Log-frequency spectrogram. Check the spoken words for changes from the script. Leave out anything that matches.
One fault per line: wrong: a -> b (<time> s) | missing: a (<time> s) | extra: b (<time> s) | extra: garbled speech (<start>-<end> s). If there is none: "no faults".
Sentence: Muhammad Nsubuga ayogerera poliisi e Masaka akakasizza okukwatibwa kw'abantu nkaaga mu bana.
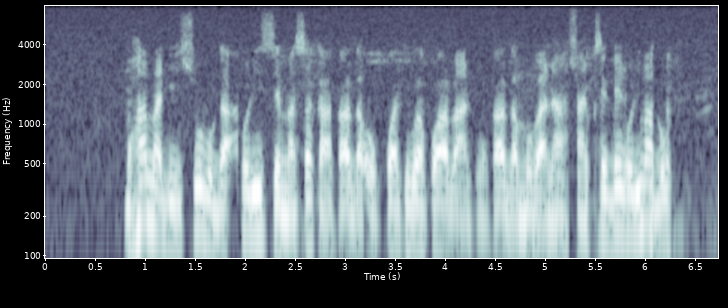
missing: ayogerera (1.8 s)
wrong: akakasizza -> nkaaga (2.9 s)
extra: garbled speech (5.2-6.3 s)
